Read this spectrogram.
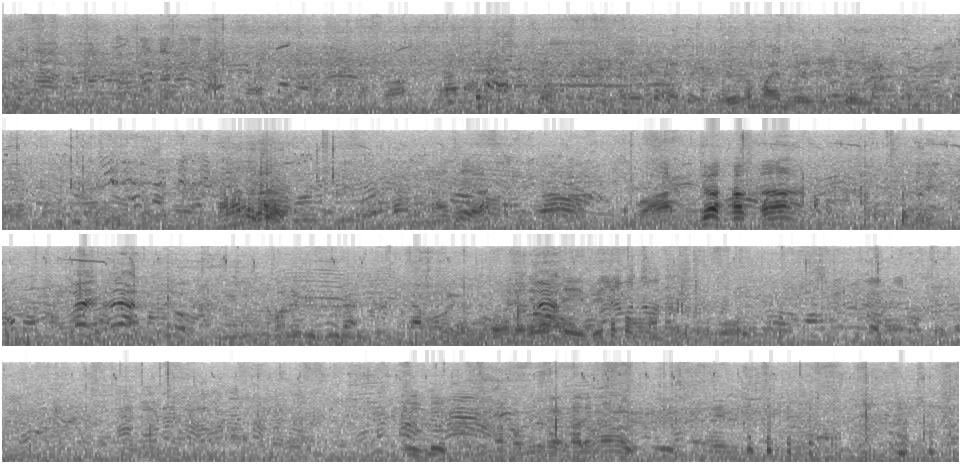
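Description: A crowd of spectators chatters in the distance.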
